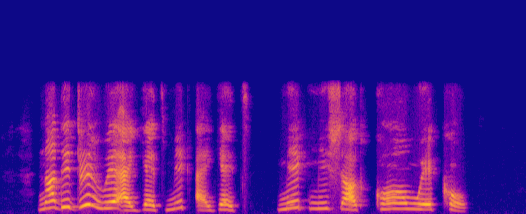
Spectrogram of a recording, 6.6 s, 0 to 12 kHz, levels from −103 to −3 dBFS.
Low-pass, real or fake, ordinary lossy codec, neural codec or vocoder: 7.2 kHz; real; none; none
